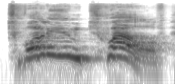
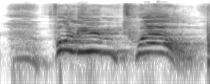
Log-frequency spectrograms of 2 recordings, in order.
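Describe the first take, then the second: First: High, loud, slow but less stretched repeat; slightly calmer echo of the shout; shouting again in disbelief. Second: Slow, high, stretched-out cry of disbelief; drawn-out howl of astonishment; incredulous shout. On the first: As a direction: hammer the punchline home a second time. Repeats the punchline for effect. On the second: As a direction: bellow it like you can't believe it exists. Comic reveal of absurd book title. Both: Real, not acted.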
